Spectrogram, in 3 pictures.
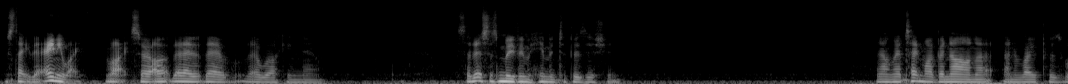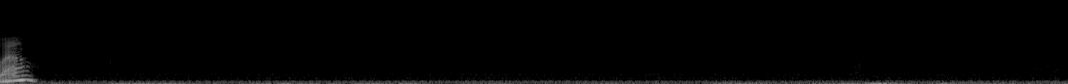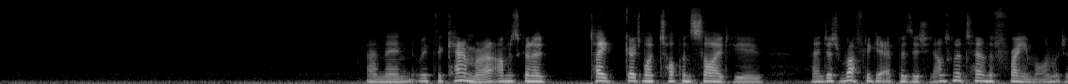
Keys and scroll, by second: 4.1-5.0 typing, 24.3 typing.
